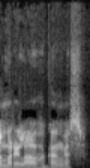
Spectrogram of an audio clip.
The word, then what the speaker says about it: Ilmari Lauhakangas: And another guest in this episode is Ilmari Lauhakangas, I think. Have I pronounced that correctly, Ilmari? Yeah, Wow. Ilmari Lauhakangas.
